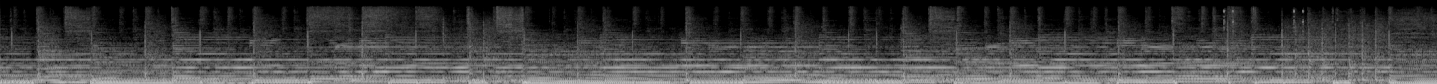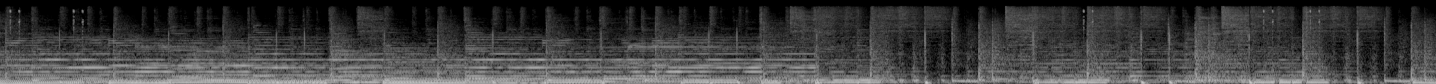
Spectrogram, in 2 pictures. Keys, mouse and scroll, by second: 22.9 Escape.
